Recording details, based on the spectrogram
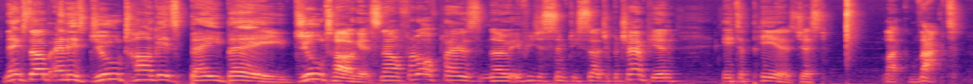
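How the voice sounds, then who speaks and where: Pitched fairly high and a little bright, the host speaks at a measured pace with expressive inflection. He's presenting gaming news on his mobile game channel in a relaxed, conversational manner, cracking jokes and stressing words in a lilting rhythm while music runs in the background.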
